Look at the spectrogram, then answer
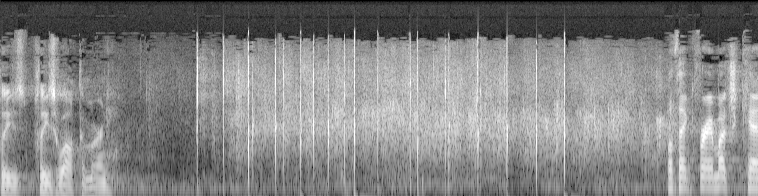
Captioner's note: applause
